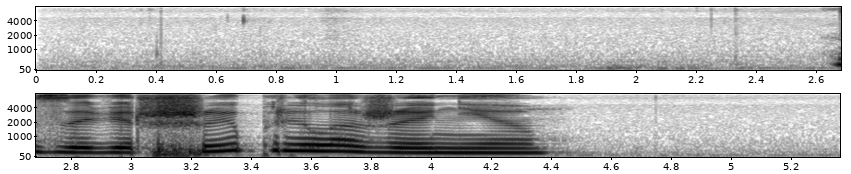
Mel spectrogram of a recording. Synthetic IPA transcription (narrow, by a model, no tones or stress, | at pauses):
zəvʲɪrʂɨpɾʲɪlˠɐʐɛnʲɪjə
